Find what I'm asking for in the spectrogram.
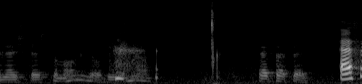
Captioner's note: laughs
